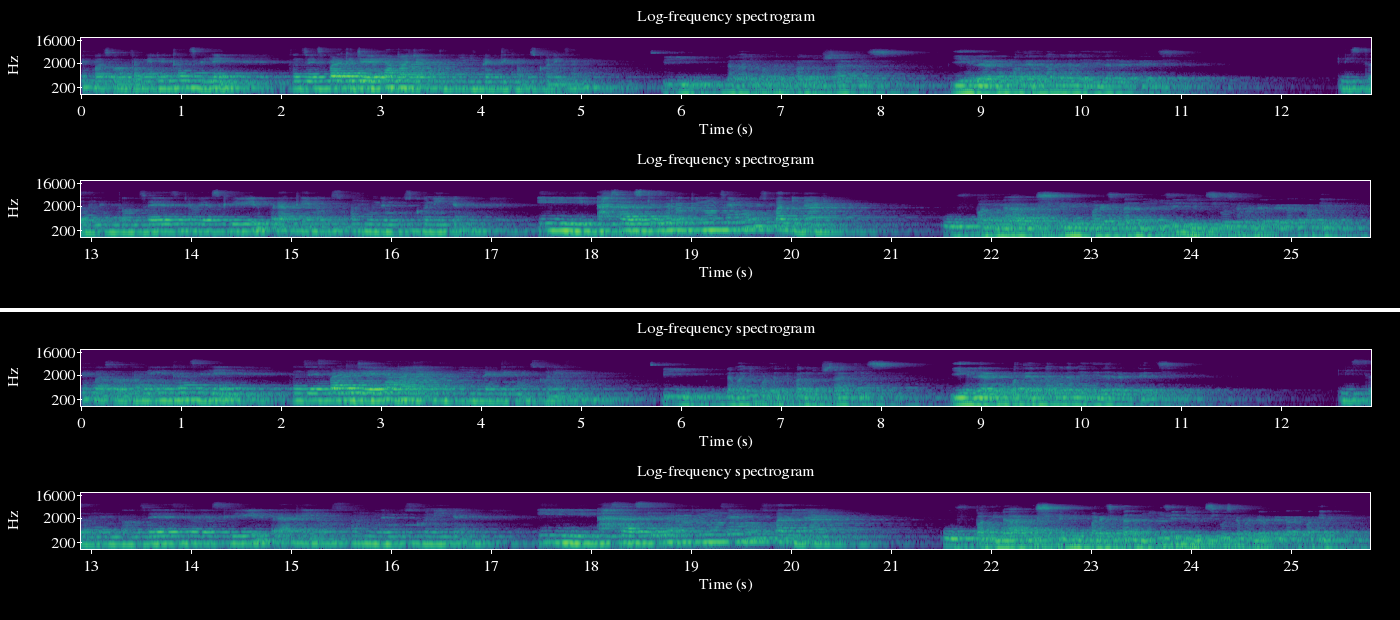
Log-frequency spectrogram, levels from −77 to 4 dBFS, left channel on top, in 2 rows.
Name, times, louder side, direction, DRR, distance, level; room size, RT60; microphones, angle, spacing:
voice 1, 0.0-5.0 12.6-17.1 17.5-20.4, left 1 dB, 20° left, -1 dB, 0.4 m, -26 dB
voice 2, 5.8-8.1 8.7-11.0 21.5-25.4, right 1 dB, 70° right, -3 dB, 0.8 m, -28 dB
4.4 x 3.2 x 3.0 m, 2.4 s
head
